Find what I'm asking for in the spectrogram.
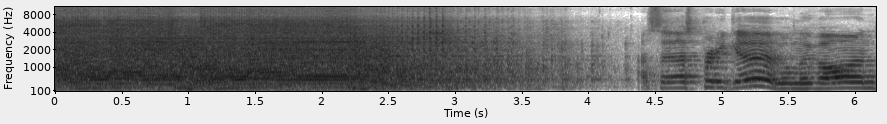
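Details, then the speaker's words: Stihl BR700 two-stroke blower, previously non-running, after a Hipa carb kit install, warming up after some choke play: high steady buzz holds even without surging, then winds down; running clean and healthy. "So, let's crank it up. I just kind of had to play with it a little bit. Little bit of choke settings and stuff. Heat up here."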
